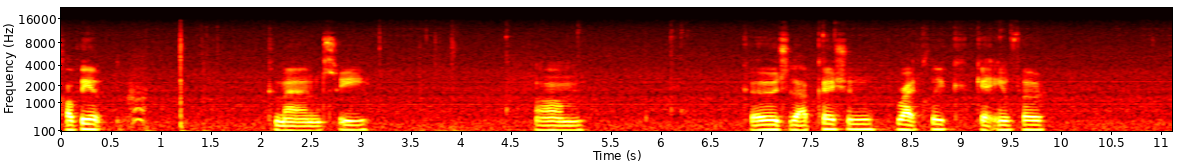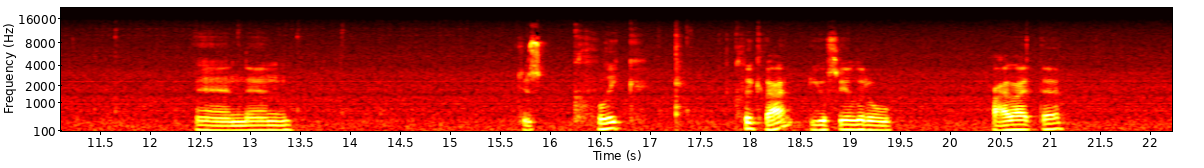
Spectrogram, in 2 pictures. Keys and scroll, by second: 1.2 c, 2.9 super+m.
